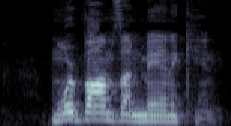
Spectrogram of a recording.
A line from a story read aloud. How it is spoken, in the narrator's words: he shouted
